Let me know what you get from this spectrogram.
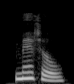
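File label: "METAL", English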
